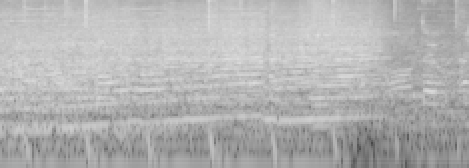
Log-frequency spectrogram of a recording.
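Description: Racing cars in a championship showdown touring-car race with BMWs in the field blast away from the starting grid, a dense, loud roar of many engines revving and shifting together, continuous throughout with a slight easing near the end.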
